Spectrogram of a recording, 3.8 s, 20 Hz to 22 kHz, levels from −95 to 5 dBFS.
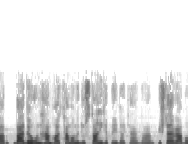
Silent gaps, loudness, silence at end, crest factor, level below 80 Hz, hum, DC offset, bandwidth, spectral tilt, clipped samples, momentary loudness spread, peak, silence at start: none; -26 LUFS; 0 s; 18 dB; -74 dBFS; none; under 0.1%; 10.5 kHz; -5.5 dB/octave; under 0.1%; 15 LU; -8 dBFS; 0 s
